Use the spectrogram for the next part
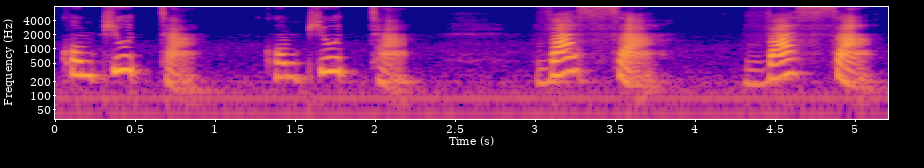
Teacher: como se não tivesse o r ali como se fosse um a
